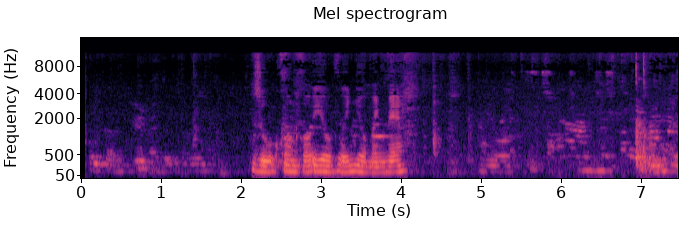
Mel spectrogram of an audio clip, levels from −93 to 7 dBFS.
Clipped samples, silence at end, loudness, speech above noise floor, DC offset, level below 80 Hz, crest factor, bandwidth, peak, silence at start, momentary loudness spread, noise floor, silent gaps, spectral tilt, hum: under 0.1%; 0 s; -30 LUFS; 32 dB; under 0.1%; -62 dBFS; 18 dB; 11.5 kHz; -14 dBFS; 0.1 s; 23 LU; -59 dBFS; none; -6.5 dB/octave; none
